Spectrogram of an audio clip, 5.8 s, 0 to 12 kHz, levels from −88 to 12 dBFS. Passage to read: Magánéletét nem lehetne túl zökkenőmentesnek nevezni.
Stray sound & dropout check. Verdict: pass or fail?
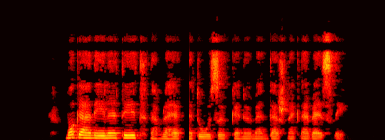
fail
